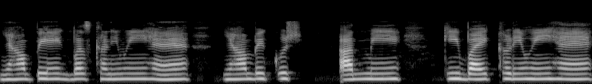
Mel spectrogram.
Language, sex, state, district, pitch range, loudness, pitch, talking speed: Hindi, female, Bihar, Samastipur, 245-255 Hz, -18 LUFS, 250 Hz, 160 wpm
